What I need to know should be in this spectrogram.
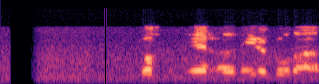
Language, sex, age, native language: Icelandic, male, 30-39, Icelandic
